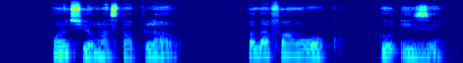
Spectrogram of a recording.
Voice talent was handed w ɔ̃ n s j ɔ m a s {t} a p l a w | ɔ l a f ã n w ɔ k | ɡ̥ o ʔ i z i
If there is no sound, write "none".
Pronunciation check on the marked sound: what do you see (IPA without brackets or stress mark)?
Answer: t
